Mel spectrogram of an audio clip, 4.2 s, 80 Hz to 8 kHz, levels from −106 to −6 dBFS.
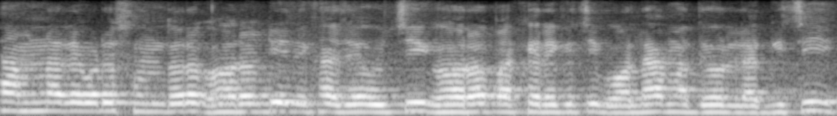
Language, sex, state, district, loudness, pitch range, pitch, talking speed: Odia, male, Odisha, Malkangiri, -15 LUFS, 190-215 Hz, 200 Hz, 145 wpm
